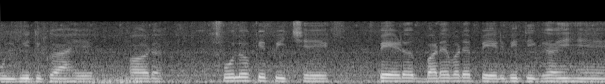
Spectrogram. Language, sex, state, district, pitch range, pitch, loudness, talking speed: Hindi, male, Maharashtra, Mumbai Suburban, 135-145 Hz, 140 Hz, -16 LUFS, 170 wpm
